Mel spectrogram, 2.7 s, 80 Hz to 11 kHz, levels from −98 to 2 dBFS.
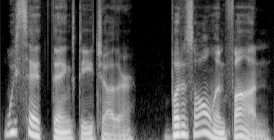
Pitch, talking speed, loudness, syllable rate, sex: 125 Hz, 240 wpm, -18 LUFS, 5.0 syllables/s, male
